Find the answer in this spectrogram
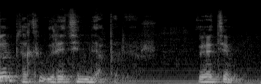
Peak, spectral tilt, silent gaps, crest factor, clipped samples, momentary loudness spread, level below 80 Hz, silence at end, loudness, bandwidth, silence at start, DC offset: -14 dBFS; -6 dB/octave; none; 16 dB; under 0.1%; 16 LU; -48 dBFS; 0 s; -30 LUFS; 14.5 kHz; 0 s; under 0.1%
